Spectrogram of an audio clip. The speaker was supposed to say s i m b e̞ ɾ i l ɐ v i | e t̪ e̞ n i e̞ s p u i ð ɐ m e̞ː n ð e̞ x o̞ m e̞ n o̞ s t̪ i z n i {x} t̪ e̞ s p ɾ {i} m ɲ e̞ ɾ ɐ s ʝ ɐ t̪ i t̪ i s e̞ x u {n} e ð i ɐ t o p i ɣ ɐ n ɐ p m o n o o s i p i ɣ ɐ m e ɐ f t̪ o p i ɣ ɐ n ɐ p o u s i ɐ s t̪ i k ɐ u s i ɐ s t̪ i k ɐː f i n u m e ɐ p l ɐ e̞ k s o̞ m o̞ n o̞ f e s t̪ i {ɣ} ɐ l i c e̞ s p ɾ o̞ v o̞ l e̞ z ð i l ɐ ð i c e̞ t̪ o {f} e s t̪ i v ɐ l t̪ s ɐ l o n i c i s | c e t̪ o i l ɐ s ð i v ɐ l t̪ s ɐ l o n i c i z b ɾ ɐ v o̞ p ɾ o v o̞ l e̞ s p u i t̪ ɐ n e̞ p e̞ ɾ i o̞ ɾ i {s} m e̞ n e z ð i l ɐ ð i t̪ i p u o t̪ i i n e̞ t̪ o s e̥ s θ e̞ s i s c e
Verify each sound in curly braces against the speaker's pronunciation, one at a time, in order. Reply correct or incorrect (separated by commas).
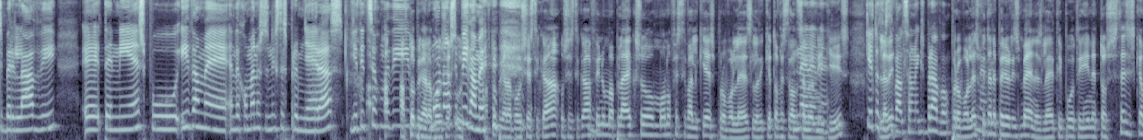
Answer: incorrect, incorrect, incorrect, incorrect, correct, incorrect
